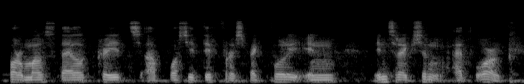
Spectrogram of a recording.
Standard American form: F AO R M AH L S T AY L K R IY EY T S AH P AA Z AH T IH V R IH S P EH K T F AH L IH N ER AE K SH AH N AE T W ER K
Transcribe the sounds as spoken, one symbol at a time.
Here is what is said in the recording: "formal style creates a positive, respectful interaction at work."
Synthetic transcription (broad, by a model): F AO R M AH L S T AY L K R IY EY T S AH P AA S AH T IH F R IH S P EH K T F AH L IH N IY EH K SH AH N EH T W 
